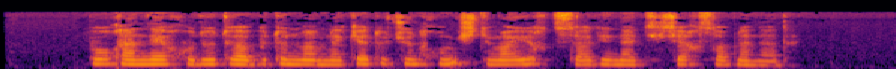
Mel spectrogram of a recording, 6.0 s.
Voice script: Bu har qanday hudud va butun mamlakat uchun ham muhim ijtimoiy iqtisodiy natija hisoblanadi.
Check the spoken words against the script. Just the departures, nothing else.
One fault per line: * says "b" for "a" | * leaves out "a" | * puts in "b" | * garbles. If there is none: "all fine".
* leaves out "har"
* leaves out "ham"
